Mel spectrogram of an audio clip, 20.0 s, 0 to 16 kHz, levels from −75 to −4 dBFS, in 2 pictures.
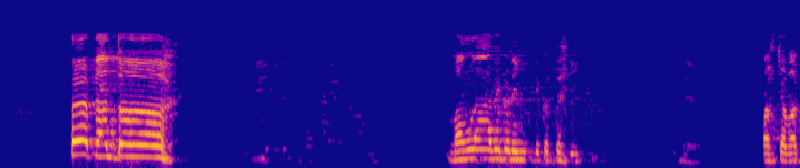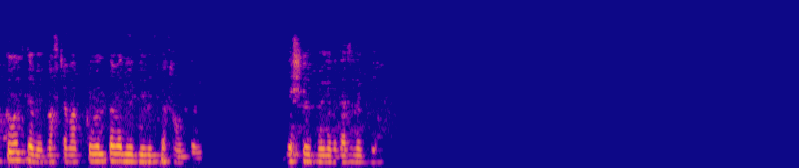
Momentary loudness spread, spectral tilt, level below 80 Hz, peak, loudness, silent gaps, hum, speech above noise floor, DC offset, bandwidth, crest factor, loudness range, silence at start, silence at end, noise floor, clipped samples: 19 LU; -5 dB/octave; -70 dBFS; -4 dBFS; -21 LUFS; 2.95-3.04 s, 4.94-5.18 s, 5.27-5.55 s, 7.73-8.39 s, 9.03-9.52 s, 13.05-13.53 s; none; 56 dB; under 0.1%; 7.8 kHz; 20 dB; 13 LU; 0.9 s; 5.3 s; -77 dBFS; under 0.1%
